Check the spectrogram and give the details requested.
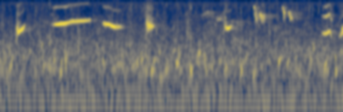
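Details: Pied Bushchat singing on a training track for captive birds, with two long thin high whistles at the start followed by quick scratchy chirps and clicks.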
